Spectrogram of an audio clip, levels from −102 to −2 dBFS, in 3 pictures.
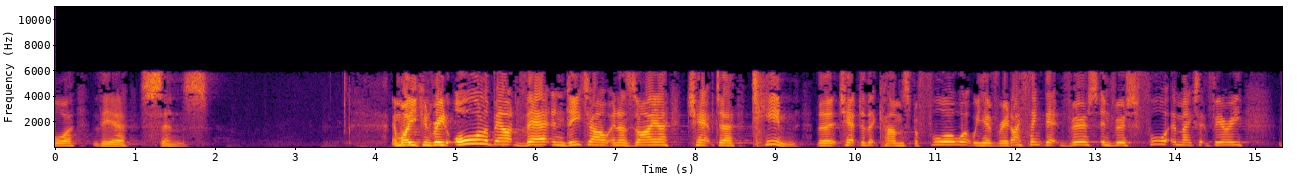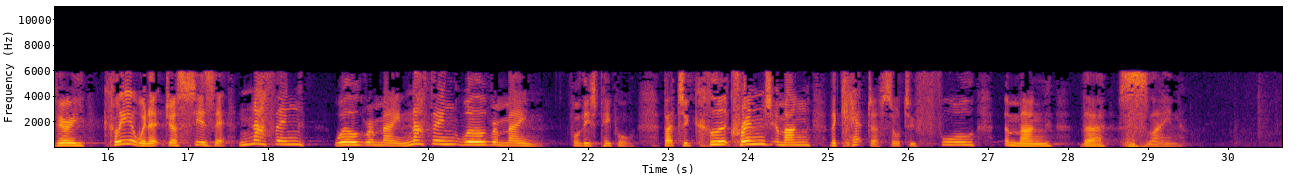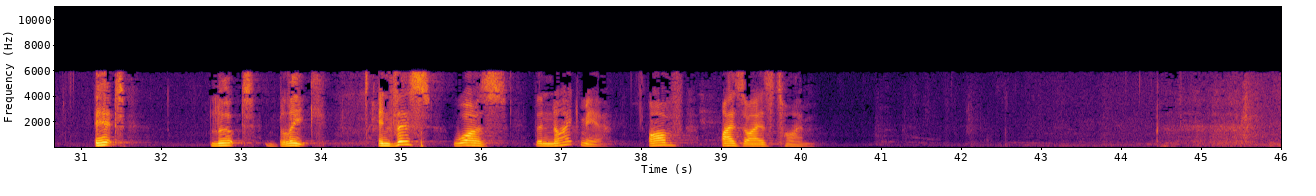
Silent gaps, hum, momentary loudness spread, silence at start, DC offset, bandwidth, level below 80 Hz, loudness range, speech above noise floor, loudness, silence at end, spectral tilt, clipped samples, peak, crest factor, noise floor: none; none; 16 LU; 0 s; under 0.1%; 6.2 kHz; -60 dBFS; 10 LU; 48 dB; -21 LUFS; 0.3 s; -5.5 dB/octave; under 0.1%; 0 dBFS; 22 dB; -68 dBFS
